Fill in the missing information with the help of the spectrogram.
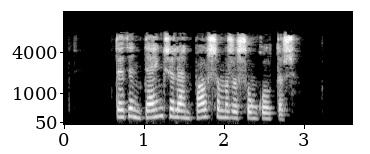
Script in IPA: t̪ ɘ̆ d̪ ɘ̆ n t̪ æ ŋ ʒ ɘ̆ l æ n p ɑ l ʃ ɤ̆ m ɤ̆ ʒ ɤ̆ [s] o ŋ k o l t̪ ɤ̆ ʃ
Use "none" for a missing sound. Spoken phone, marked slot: ʃ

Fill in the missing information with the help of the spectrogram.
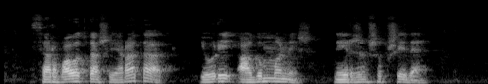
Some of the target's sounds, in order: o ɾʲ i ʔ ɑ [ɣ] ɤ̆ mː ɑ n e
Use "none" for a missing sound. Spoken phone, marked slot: ɣ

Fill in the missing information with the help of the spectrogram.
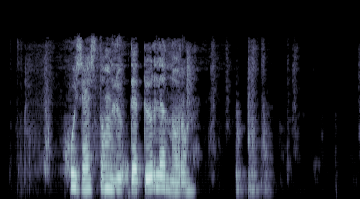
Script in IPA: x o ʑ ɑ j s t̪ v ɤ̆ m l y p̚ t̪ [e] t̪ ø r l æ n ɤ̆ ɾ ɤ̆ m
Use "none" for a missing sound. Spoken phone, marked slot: æ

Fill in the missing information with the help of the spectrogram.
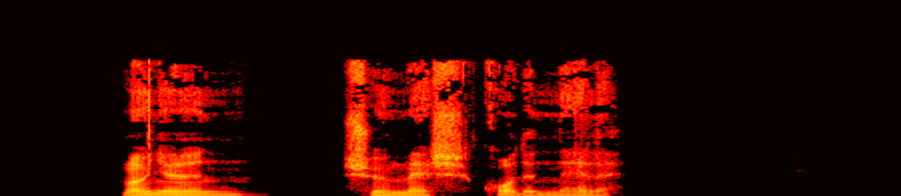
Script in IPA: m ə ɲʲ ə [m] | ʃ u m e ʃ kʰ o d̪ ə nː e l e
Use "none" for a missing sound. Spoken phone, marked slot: n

